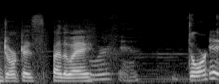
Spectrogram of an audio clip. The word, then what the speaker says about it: Dorcas: And can we just talk about this name, Dorcas, by the way? Dorcas? It's spelled D-O-R-C-A. She sounds like Orca. It sounds like Dorcas, which is D-O-R-K-U-S.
